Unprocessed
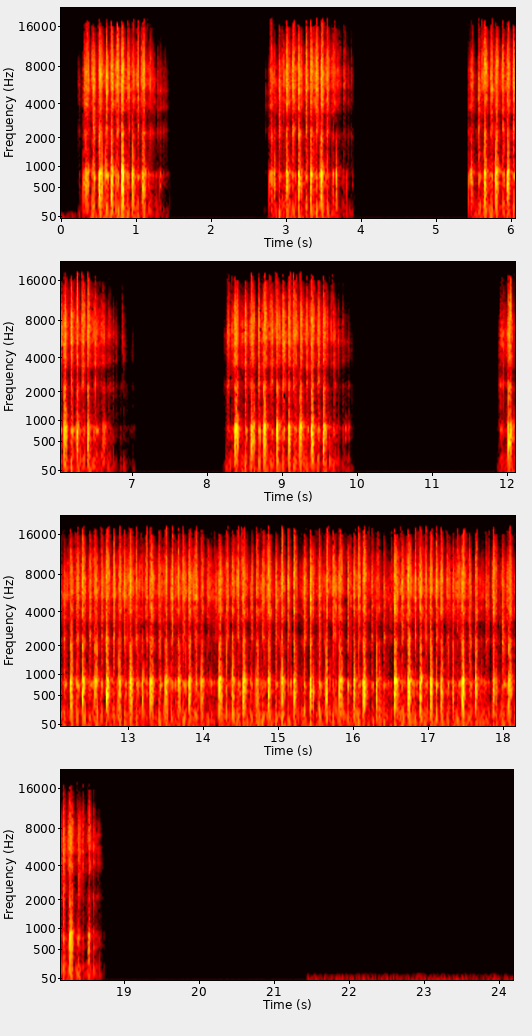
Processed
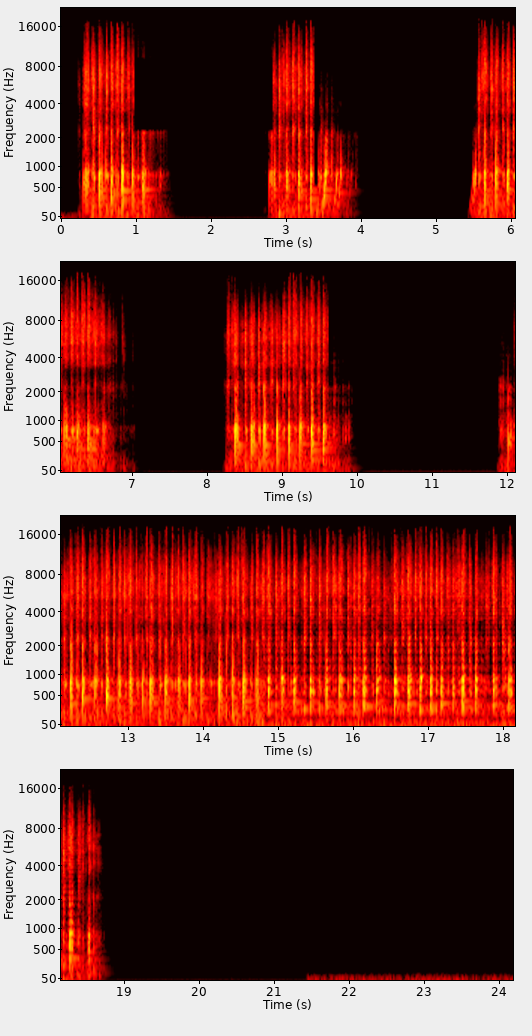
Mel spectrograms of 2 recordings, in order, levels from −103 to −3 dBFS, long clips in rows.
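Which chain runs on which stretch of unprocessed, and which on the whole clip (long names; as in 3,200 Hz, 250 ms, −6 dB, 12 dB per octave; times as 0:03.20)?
0:00.97–0:02.83: linear-phase brick-wall band-stop 2,300–9,300 Hz + high-frequency loss of the air 490 metres
0:03.37–0:05.54: low-pass filter 1,500 Hz 24 dB per octave + spectral tilt +1.5 dB per octave + all-pass dispersion highs, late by 65 ms, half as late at 310 Hz
0:06.08–0:06.62: flat-topped bell 2,400 Hz −11.5 dB 1.1 octaves + mains-hum notches 60/120/180/240/300/360/420/480/540 Hz + compressor whose output falls as the input rises −31 dBFS, ratio −0.5
0:08.37–0:09.02: low-pass filter 6,100 Hz + mains-hum notches 50/100/150/200/250/300/350/400/450 Hz
0:09.61–0:12.09: low-pass filter 2,000 Hz 24 dB per octave + comb filter 1.9 ms, depth 51% + downward compressor 5 to 1, threshold −45 dBFS
0:14.77–0:18.43: comb filter 3.4 ms, depth 91% + flanger 1.8 Hz, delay 3.5 ms, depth 3.3 ms, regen +39%
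whole clip: mains-hum notches 50/100/150/200/250/300/350/400/450 Hz; downward compressor 3 to 1, threshold −29 dBFS; high-shelf EQ 4,000 Hz −12 dB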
